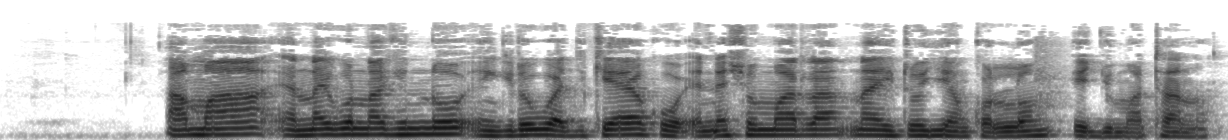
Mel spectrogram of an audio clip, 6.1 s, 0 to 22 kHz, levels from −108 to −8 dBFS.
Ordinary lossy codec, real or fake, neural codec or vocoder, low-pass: MP3, 48 kbps; fake; vocoder, 44.1 kHz, 128 mel bands every 256 samples, BigVGAN v2; 19.8 kHz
